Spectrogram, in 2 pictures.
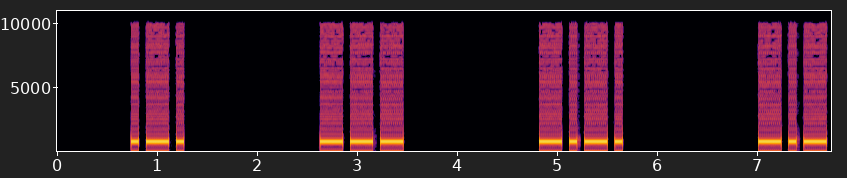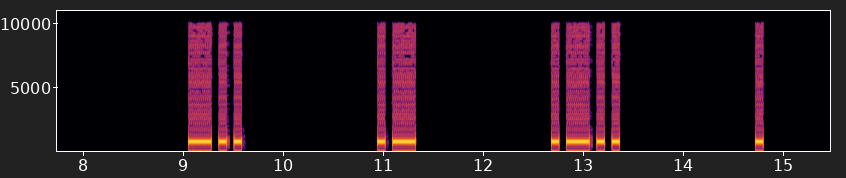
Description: Morse code, heard as a keyed tone, about 16 wpm, spaced as for 5 wpm, 800 Hz. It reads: ROCKDALE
